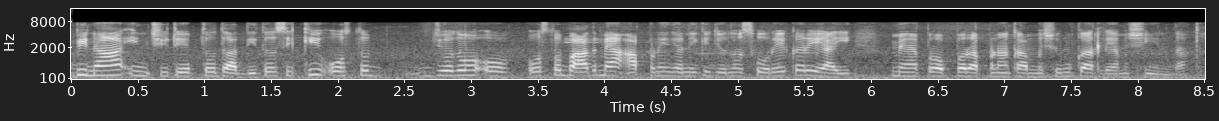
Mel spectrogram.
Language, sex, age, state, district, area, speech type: Punjabi, female, 45-60, Punjab, Faridkot, urban, spontaneous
